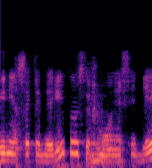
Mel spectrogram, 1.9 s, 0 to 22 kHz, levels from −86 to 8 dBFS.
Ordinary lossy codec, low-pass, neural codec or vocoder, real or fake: AAC, 48 kbps; 7.2 kHz; codec, 44.1 kHz, 3.4 kbps, Pupu-Codec; fake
